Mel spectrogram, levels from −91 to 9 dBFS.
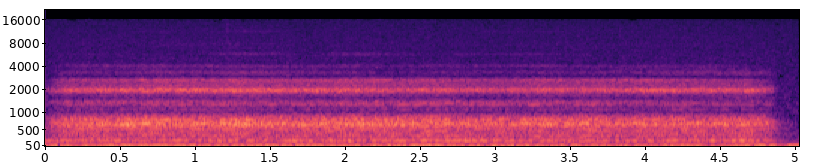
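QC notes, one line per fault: Nothing to flag here, no problems turned up anywhere in the clip.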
